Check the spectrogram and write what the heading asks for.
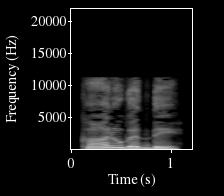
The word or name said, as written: ಕಾರುಗದ್ದೆ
